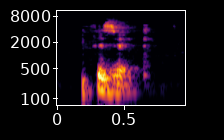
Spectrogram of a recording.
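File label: "physic", British English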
